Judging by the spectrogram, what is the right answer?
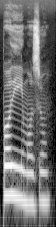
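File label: "podimus", Sardinian, female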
